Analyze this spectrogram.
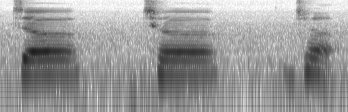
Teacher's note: कुछ होते हैं स्पर्श संघर्षी वर्ण जिसे बोलने में बहुत ज्यादा समय लगता है।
